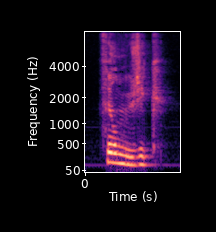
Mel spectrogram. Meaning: film music, the score of a movie
- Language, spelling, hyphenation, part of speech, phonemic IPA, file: Dutch, filmmuziek, film‧mu‧ziek, noun, /ˈfɪl(m).myˌzik/, Nl-filmmuziek.ogg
